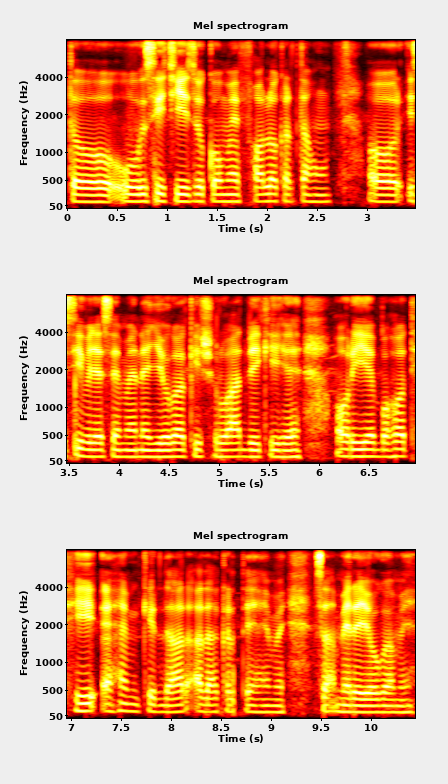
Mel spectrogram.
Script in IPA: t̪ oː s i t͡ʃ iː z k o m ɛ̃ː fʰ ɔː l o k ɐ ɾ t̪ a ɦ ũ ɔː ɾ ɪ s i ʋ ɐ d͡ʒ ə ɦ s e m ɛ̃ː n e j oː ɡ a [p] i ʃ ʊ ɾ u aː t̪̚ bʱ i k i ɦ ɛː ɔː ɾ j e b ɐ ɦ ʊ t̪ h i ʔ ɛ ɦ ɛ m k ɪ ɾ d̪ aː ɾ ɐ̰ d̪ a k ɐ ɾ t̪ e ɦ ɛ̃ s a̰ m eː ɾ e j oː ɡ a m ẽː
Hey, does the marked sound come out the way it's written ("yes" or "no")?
no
